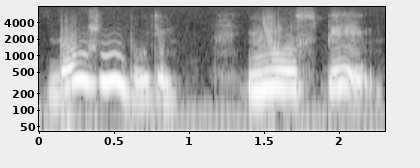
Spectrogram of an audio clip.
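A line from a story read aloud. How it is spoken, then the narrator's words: Sad young woman. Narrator (Russian): грустно ответила девушка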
